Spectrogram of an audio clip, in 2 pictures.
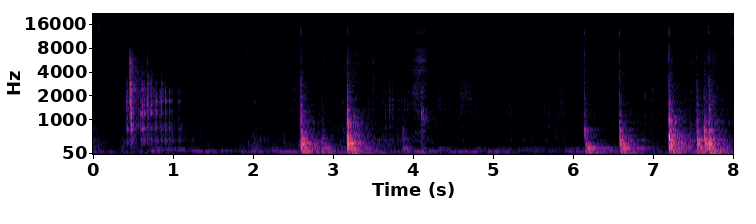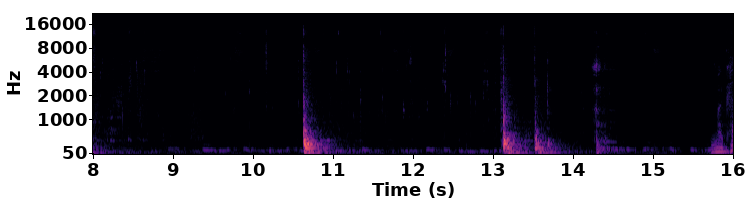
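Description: Saarloos wolfdog puppies playing on a wooden bridge hung on chains: a series of separate thunks and knocks, about eight, spaced irregularly, as paws land and the board swings and bumps.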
